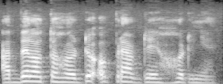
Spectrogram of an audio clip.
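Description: Woman reading a children's story. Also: on the low side. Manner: gentle storytelling, lifting her voice for children's lines. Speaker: audiobook reader.

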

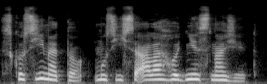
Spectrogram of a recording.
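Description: A woman reading a storybook and voicing a calm, kind young girl who answers gently and without hurry. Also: medium pitch, dry recording, studio quality, close to an everyday voice. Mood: gentle.

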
